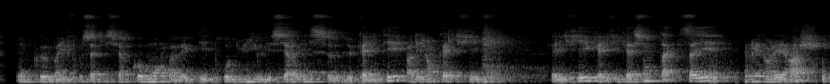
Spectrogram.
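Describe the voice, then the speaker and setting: Speaking with an Alsatian accent, a man's voice sits at a medium pitch. Audible room echo and noticeable background noise accompany him. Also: ordinary pitch variation, moderate pace. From Alsace, eastern France. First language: Alsatian (speaking French). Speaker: interim HR director. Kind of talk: interview. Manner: halting, many fillers.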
